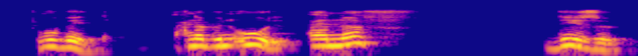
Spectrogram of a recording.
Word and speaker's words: œuf: carottes, gazar et des œufs ou بيض. احنا بنقول un œuf des œufs. يعني الاف في السنجولير الاف تتنطق. لكن في البلوريال الاف ما تتنطقش في ليزو.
